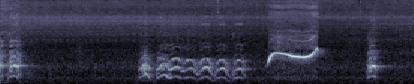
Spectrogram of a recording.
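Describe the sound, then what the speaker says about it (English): Dogs bark nearby in short bursts: a single sharp bark, then a run of quick yipping barks, a high whistle-like whine, and one more bark, each separated by quiet pauses. "Dogs are going to bark."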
